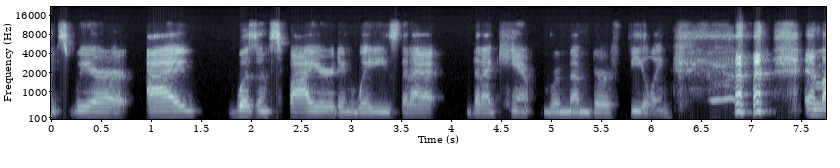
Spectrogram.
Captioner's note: laughs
